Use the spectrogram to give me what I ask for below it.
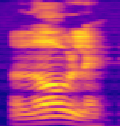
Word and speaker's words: doble: No, because the rule says that this should be a strong D. Why? Because it's syllable initial before a vowel. So it should be a strong B. Then. And it's doble. Doble. Doble. So the ble part is soft and the do is strong.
